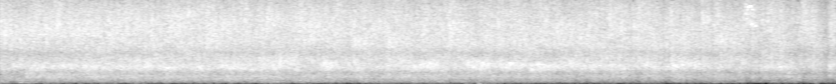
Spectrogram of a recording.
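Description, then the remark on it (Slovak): Sustained applause from an audience at a wedding ceremony, following the groom's vow: a dense and steady wash of many hands clapping at a loud, even level for several seconds, with no voices. “No a aby ten potlesk nebol zbytočný, ideme pokračovať.”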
